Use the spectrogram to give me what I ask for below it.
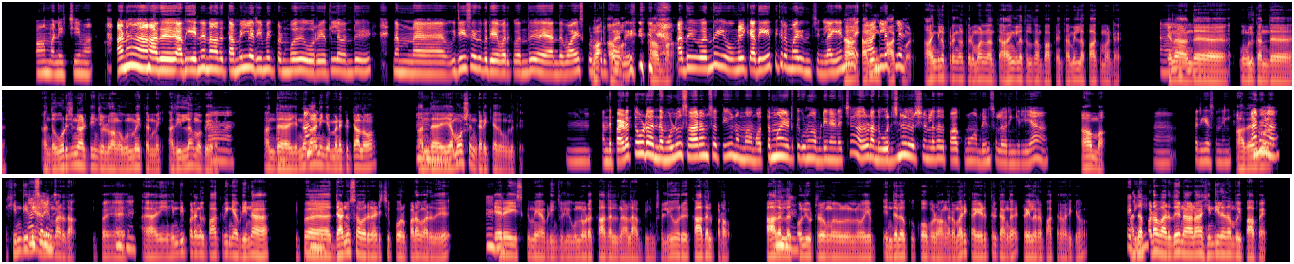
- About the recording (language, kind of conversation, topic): Tamil, podcast, புதிய மறுஉருவாக்கம் அல்லது மறுதொடக்கம் பார்ப்போதெல்லாம் உங்களுக்கு என்ன உணர்வு ஏற்படுகிறது?
- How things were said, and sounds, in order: other background noise; laughing while speaking: "குடுத்துருப்பாரு"; drawn out: "அந்த"; in English: "ஒரிஜினாலிட்டி"; other noise; in English: "ஒரிஜினல் வெர்ஷன்"; in Hindi: "தேரே இஷ்க் மெய்ன்"; "சரி" said as "சடி"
